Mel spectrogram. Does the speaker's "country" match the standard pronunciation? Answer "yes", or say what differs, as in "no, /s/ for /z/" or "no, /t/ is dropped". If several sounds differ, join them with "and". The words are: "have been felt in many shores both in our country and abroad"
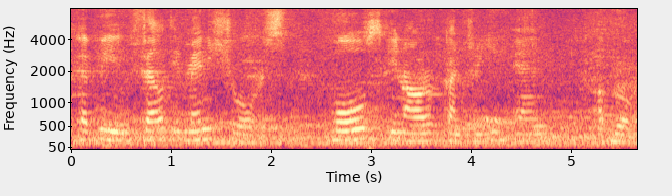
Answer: yes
